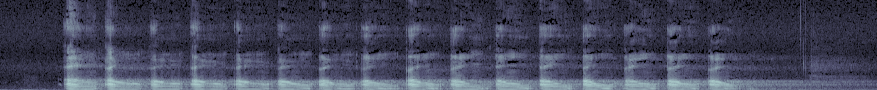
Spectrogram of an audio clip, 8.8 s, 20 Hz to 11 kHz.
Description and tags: OU long 2
woman, voice, ou, vocal, female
